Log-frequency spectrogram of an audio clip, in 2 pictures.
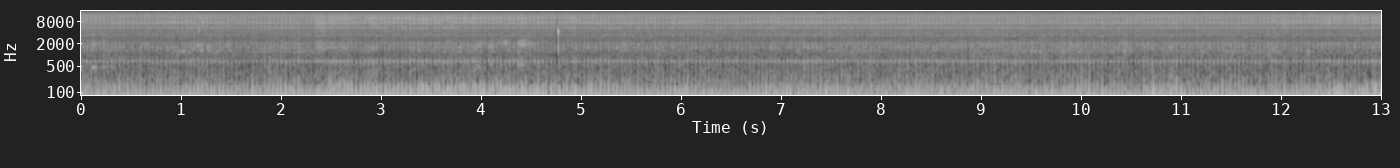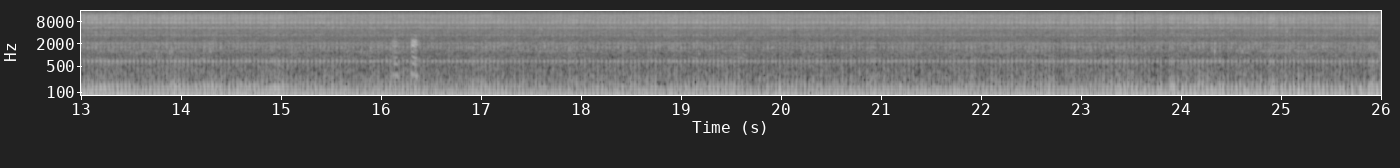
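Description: Strong storm wind buffeting the microphone: a steady low rumble that does not let up, with a faint steady high tone underneath.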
